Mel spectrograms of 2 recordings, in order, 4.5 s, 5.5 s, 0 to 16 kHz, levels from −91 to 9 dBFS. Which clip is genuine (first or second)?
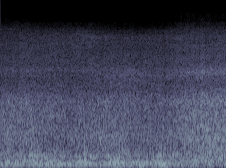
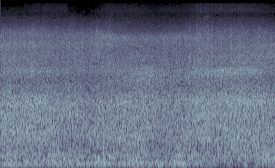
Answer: second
